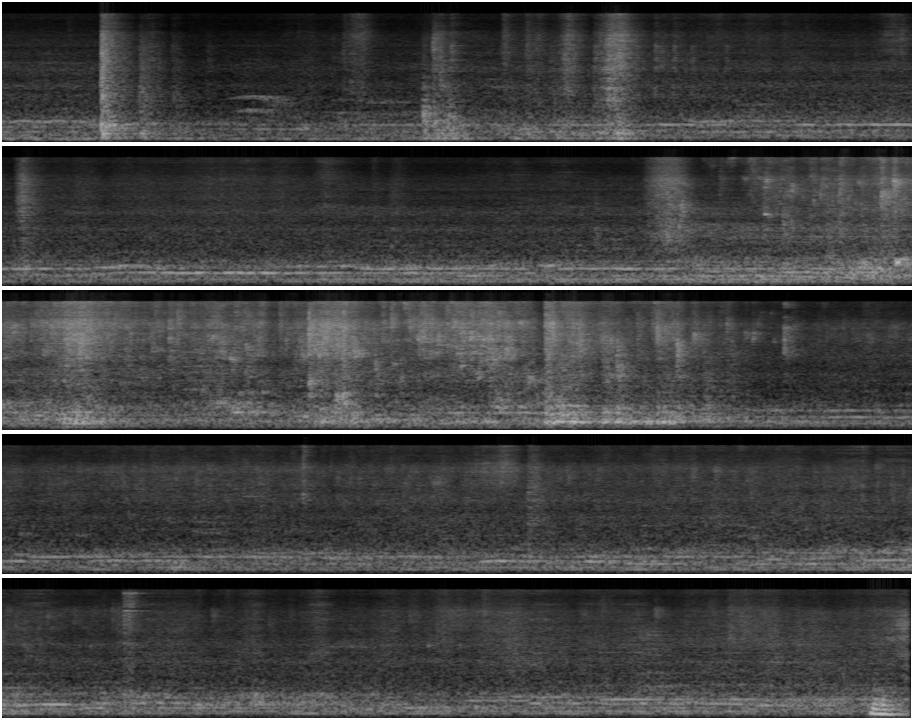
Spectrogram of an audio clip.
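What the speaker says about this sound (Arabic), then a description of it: "نبدا بقى ايه نغسل الازاز" Tap water runs steadily into a kitchen sink while glassware is washed, with a continuous splashing rush, occasional clinks and knocks, and a voice faintly audible at times.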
